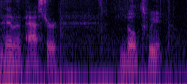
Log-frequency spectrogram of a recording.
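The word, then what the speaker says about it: Tvedt: him and Pastor Bill Tveit. How do you say his name? It's Tveit.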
